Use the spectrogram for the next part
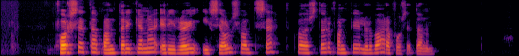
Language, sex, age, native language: Icelandic, female, 40-49, Icelandic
